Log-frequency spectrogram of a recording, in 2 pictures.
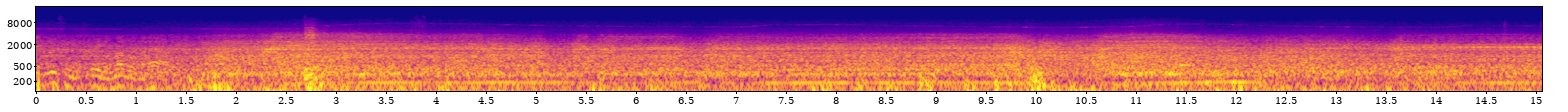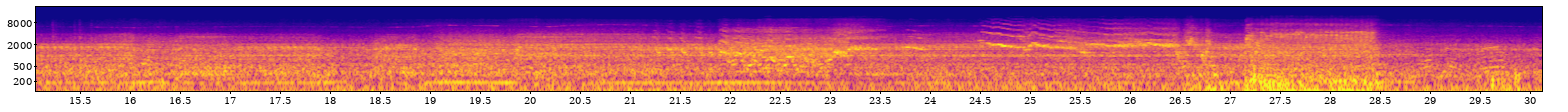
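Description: Diesel engine of a heavy rotator tow truck running steadily to drive the boom's hydraulics as it lifts a trailer, with a faint wavering high whine above the engine. Two short bursts of hiss come near the end.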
